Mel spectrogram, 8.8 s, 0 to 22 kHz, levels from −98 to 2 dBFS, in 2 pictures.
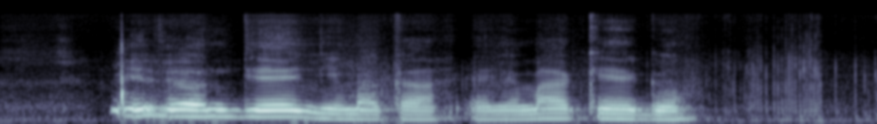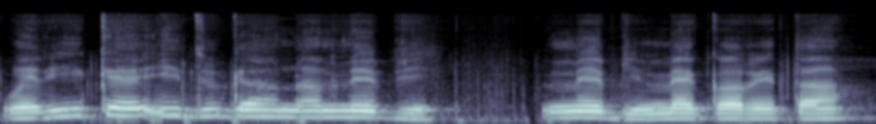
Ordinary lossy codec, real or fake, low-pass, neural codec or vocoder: none; fake; 14.4 kHz; codec, 44.1 kHz, 7.8 kbps, Pupu-Codec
